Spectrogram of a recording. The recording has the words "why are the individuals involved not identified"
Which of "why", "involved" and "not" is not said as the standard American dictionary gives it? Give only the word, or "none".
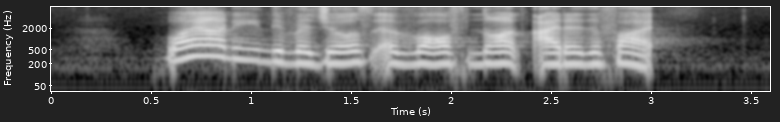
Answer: involved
